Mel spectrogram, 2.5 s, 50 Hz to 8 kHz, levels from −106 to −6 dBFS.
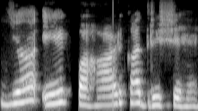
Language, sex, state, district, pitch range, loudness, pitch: Hindi, female, Uttar Pradesh, Varanasi, 220-280 Hz, -20 LUFS, 240 Hz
